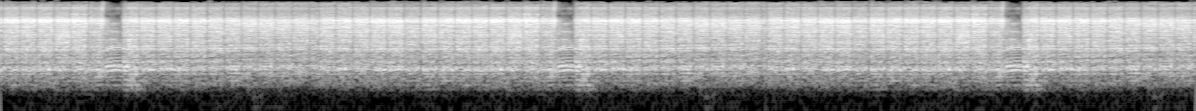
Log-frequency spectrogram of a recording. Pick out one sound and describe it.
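A handheld radio device hisses with loud, steady static.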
